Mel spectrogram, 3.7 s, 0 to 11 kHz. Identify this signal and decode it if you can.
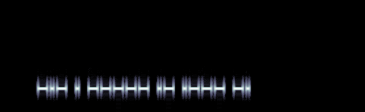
Morse code, heard as a keyed tone, about 38 wpm, 700 Hz. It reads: KE0AJN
